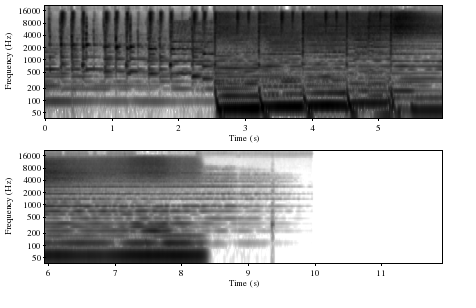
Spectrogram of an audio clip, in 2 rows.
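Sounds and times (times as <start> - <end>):
saxophone playing laid back reggae in B-flat major: 0.0 - 9.5.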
